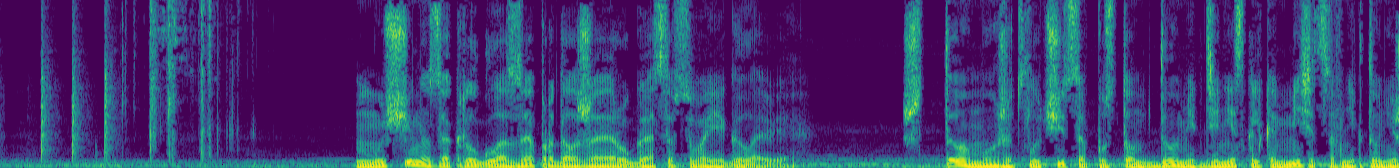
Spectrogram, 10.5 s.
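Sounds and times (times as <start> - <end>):
stunned crow pecking against cracked window glass: 0.8 - 2.0
speech: 2.8 - 6.1, 6.8 - 10.4.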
